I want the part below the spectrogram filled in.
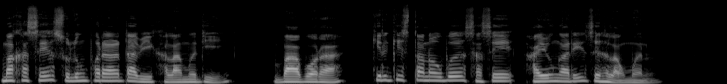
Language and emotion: Bodo, neutral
